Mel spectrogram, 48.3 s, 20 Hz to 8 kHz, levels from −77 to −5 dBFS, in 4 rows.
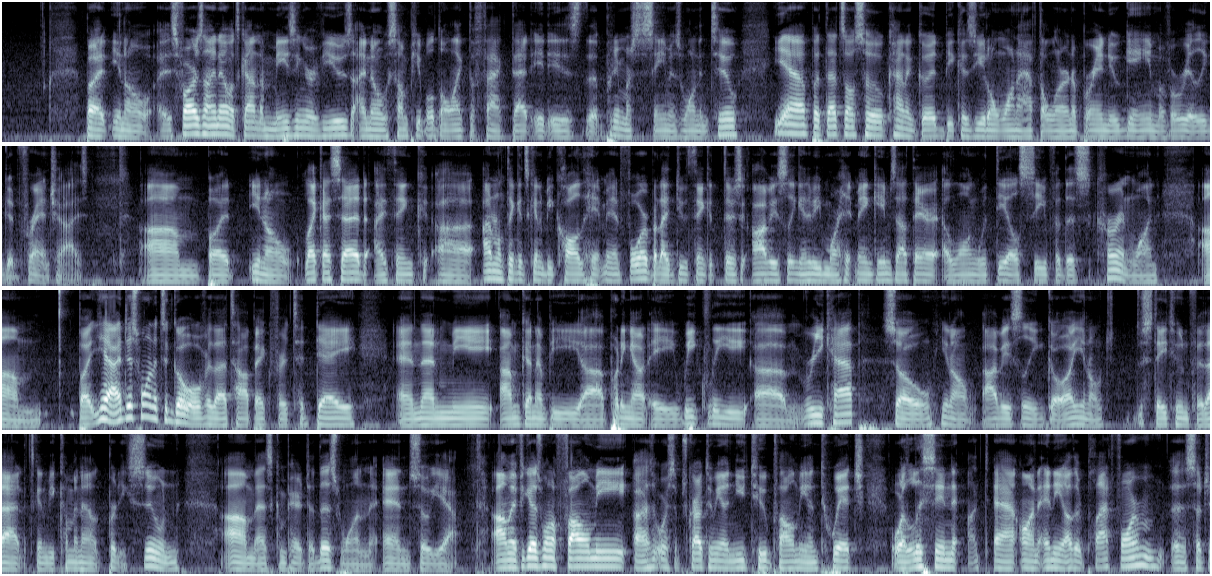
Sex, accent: male, American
